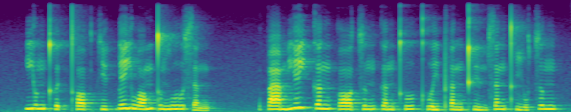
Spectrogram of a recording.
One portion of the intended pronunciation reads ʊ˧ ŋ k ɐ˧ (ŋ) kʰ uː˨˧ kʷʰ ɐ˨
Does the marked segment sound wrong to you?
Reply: no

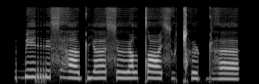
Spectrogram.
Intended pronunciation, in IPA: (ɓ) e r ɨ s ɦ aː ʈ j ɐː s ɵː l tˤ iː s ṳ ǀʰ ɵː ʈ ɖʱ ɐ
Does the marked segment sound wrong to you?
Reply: no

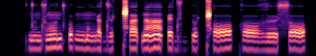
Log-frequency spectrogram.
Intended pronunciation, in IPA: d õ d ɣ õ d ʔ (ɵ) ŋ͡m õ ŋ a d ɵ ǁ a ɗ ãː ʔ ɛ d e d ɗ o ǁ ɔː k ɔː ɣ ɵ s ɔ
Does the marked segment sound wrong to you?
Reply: yes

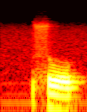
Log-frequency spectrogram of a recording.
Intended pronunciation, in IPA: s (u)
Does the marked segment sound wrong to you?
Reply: no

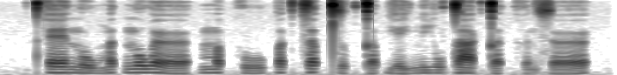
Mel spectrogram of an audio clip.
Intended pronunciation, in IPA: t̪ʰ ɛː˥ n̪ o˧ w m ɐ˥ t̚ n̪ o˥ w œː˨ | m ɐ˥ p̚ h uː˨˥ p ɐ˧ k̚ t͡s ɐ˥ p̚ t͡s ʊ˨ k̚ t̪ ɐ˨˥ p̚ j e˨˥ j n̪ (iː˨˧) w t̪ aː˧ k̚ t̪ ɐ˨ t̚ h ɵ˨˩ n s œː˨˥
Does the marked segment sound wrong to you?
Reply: yes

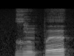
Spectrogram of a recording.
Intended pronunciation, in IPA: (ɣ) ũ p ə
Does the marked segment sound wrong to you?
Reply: no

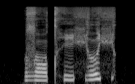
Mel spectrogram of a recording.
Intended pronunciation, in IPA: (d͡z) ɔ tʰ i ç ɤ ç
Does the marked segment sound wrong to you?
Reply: yes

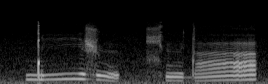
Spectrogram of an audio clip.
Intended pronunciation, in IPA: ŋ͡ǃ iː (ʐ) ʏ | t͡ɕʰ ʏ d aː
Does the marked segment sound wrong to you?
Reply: no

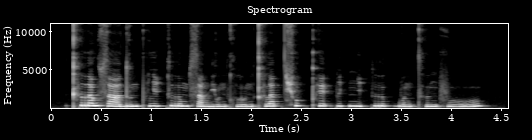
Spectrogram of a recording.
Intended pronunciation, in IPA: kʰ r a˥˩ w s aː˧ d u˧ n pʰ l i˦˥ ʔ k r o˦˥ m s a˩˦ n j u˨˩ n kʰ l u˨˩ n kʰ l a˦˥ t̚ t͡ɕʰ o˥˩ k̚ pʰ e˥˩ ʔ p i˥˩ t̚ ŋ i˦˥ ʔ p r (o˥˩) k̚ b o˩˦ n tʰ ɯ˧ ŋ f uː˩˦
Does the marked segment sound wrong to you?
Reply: yes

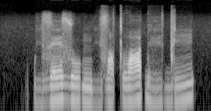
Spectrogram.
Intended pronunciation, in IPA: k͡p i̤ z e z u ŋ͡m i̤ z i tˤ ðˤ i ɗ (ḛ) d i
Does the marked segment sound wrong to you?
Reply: yes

